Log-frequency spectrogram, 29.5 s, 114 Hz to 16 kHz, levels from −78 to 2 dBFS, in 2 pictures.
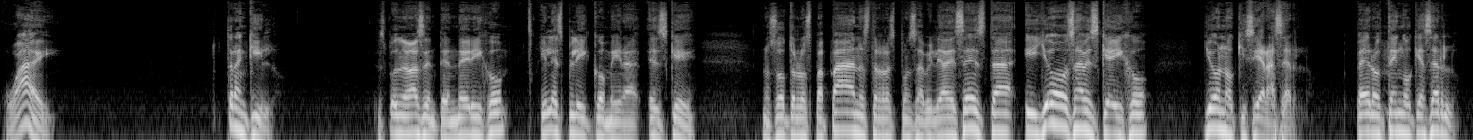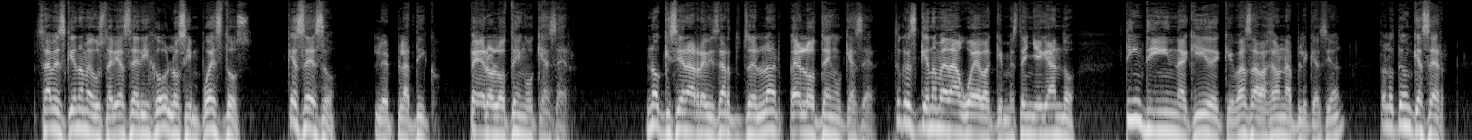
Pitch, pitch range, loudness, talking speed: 130 Hz, 115-150 Hz, -16 LUFS, 185 wpm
